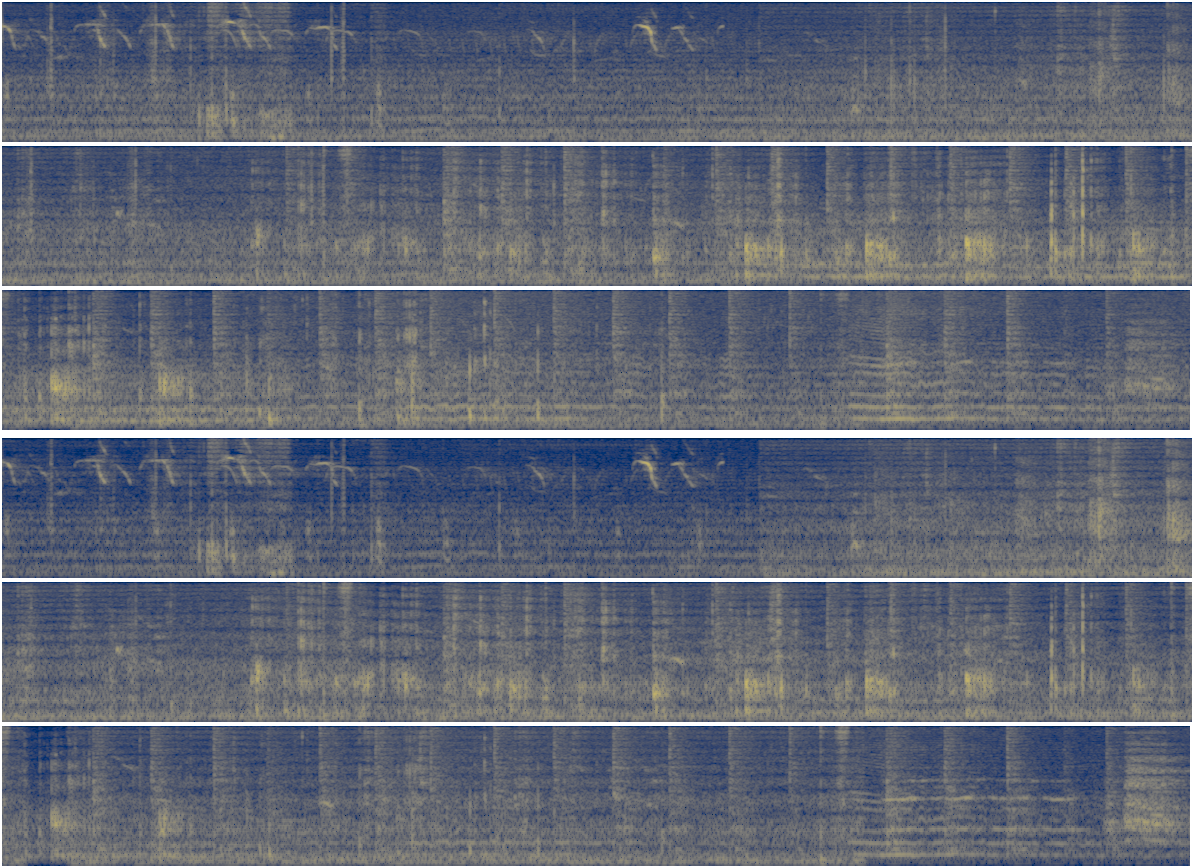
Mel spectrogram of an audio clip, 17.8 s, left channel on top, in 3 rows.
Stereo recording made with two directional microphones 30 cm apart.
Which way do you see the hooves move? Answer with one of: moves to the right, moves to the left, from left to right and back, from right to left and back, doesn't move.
moves to the left.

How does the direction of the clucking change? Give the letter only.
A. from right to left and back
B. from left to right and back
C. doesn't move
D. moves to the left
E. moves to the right
E.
